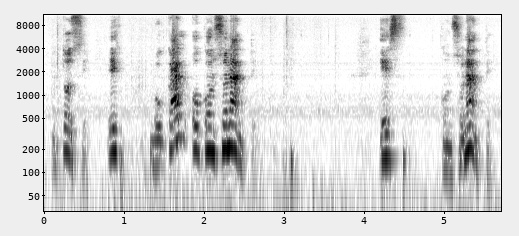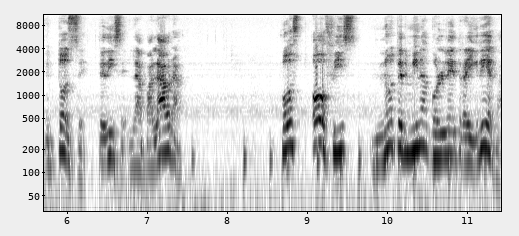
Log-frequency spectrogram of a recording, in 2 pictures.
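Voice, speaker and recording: A man teaching a lesson, explaining step by step and often checking that his listeners follow. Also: high-pitched. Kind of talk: classroom lesson on flowcharts.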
